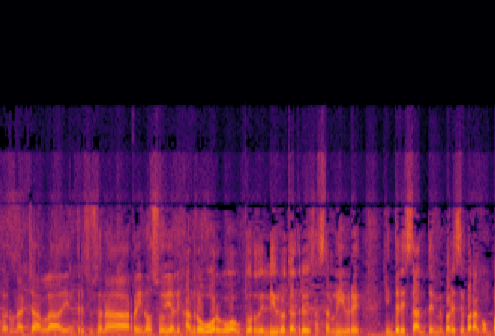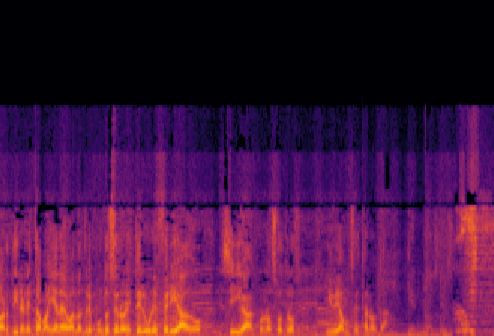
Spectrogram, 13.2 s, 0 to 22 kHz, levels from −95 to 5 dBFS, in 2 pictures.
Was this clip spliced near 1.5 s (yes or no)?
yes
